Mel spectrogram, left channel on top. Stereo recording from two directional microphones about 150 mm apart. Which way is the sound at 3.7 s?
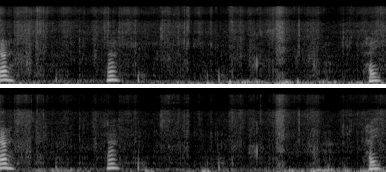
Centre (ahead or behind).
